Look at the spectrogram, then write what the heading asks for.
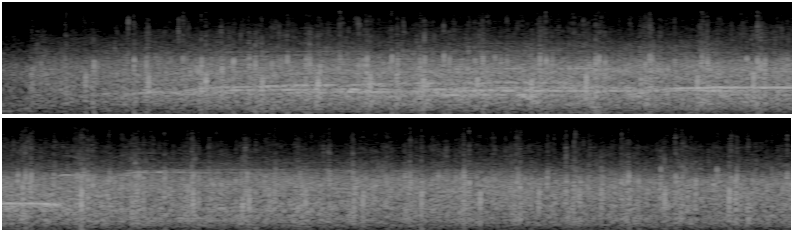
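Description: A crowd gives a round of applause for a team, clapping steadily for several seconds, a dense, sustained patter of many hands with faint voices and a brief high whistle or cheer mixed into the applause.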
